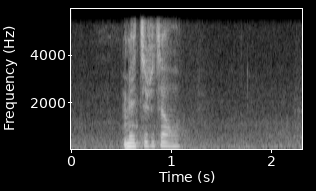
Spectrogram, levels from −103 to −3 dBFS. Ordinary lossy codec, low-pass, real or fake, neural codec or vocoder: none; 5.4 kHz; fake; vocoder, 44.1 kHz, 128 mel bands every 256 samples, BigVGAN v2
